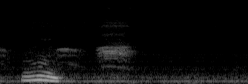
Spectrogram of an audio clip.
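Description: A woman's short closed-mouth "mmm" of approval while chewing a bite of bun, rising then falling in pitch. About a second in comes a fainter, brief harsh sound.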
